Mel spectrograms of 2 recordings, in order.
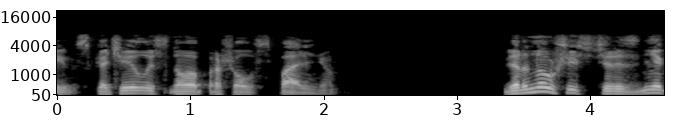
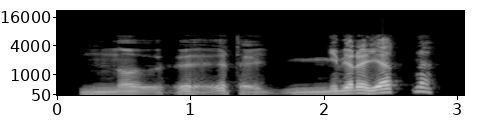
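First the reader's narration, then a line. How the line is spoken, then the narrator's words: Stammering. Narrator (Russian): заикаясь, проговорил Питер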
